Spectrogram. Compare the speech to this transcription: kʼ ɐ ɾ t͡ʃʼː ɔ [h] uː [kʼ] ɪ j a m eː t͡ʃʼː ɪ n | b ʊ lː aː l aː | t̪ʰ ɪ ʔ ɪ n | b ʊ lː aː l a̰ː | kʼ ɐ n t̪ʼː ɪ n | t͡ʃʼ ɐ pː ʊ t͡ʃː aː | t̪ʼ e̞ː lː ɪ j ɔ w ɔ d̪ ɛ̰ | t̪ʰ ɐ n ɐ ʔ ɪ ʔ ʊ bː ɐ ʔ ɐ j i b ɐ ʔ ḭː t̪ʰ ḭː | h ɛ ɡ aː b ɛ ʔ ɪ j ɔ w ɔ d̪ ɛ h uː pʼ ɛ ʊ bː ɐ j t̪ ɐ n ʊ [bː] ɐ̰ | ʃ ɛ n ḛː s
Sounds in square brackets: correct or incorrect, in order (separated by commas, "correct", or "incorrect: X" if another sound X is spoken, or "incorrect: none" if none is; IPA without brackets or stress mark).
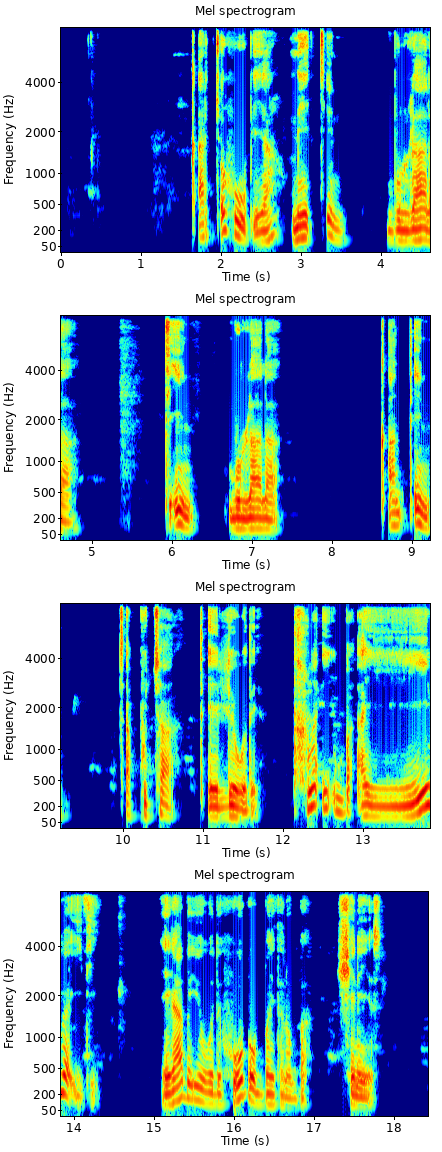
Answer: correct, incorrect: pʼ, correct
